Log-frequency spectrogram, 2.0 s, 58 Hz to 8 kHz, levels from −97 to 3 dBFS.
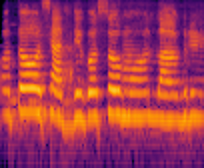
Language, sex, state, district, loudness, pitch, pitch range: Rajasthani, female, Rajasthan, Churu, -17 LUFS, 265 Hz, 260-285 Hz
